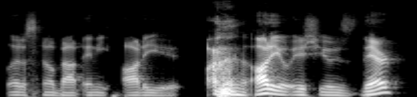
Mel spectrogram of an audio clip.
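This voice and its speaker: A man's voice: fairly low pitch, animated, a little fast, a bit bright, no echo. A man doing play-by-play commentary for an esports race, his voice still recovering after being lost, in an upbeat announcer manner. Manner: upbeat announcer, reading sponsors and plugs.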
